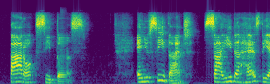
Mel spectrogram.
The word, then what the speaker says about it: saída: Saída, before last. So all these words, they are called paroxytonas. And you see that saída has the accent mark, but rainha doesn't.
